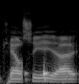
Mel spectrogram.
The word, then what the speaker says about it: Kelce: The Chiefs tight end Travis Kelce and the Eagles center Jason Kelce. Is that the right pronunciation? K-E-L-C-E. Yes, Kelce.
